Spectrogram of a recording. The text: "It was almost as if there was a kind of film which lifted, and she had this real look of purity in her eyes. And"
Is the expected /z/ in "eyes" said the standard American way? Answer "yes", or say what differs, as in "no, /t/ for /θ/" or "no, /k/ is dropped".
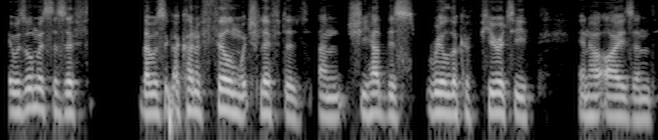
yes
